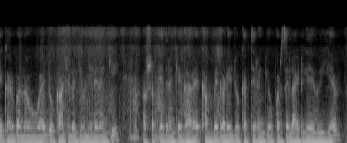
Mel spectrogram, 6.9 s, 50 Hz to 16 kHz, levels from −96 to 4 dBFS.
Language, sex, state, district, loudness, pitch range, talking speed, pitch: Hindi, male, Chhattisgarh, Bilaspur, -36 LUFS, 115-120 Hz, 270 wpm, 120 Hz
